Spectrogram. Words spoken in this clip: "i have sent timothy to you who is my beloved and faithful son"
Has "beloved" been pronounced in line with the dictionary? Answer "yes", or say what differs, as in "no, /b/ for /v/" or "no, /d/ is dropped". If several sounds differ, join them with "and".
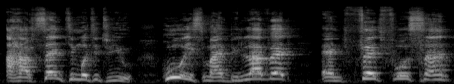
yes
